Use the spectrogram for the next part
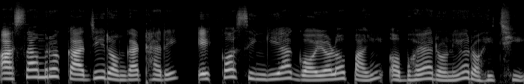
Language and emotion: Odia, neutral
